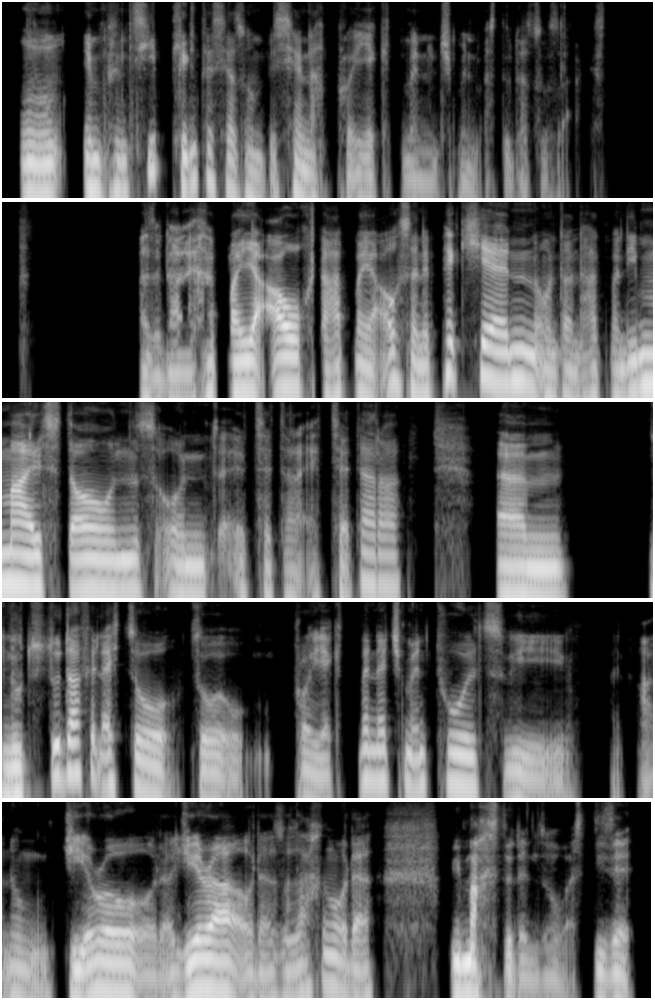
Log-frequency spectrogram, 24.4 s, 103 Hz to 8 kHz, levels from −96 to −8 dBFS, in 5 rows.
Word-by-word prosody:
Mhm, 110 -1 +1
im 120 -1 0
Prinzip 115 - -6
klingt 145 +5 -3
das 140 - -6
ja 120 - -4
so 100 -1 -7
'n 85 -4 -6
bisschen 105 +2 -4
nach 90 -2 -7
Projektmanagement, 75 -5 -11
was - - -16
du - - -18
da - - -18
so - - -19
sagst. - - -23 1.4
Also 85 -2 -4
da, 85 +3 -4
äh, 90 0 -3
hat 110 +3 -3
man 115 0 +5
ja 120 - +6
auch 125 -1 +5
da 100 - -4
hat 105 +1 -4
man 110 - 0
ja 95 - -2
auch 135 +1 0
seine 115 -4 -1
Päckchen 150 - +3
und 95 -3 -3
dann 90 -3 -5
hat 95 +1 -8
man 95 -1 -3
die 115 +4 0
Milestones 125 -4 +4
und 105 -2 -2
et 105 -3 -10
cetera, 95 -2 -8
et 95 +1 -12
cetera. 135 0 -3 0.7
Ähm, 100 -2 +3 0.6
nutzt 100 +3 +1
du 165 - +5
da 175 +1 +4
vielleicht 130 -5 -2
so 110 -6 0
so 90 -4 -3 0.4
Projektmanagementtools 135 - -2
wie, 80 -3 -5 0.3
keine - - -21
Ahnung, 95 -1 -6
Giro 110 -1 +4
oder 80 +2 -5
Gira 115 +3 +6
oder 90 0 -4
so 90 +1 -7
Sachen 115 +7 -3
oder 100 -6 -1 0.6
wie 110 - +3
machst 110 -1 +3
du - - +1
denn 80 -1 -8
so 75 -2 -11
was, - - -14
diese 90 -3 -3
105 Hz, 160 wpm, -27 LUFS, 95-125 Hz, 1.4 s, ja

